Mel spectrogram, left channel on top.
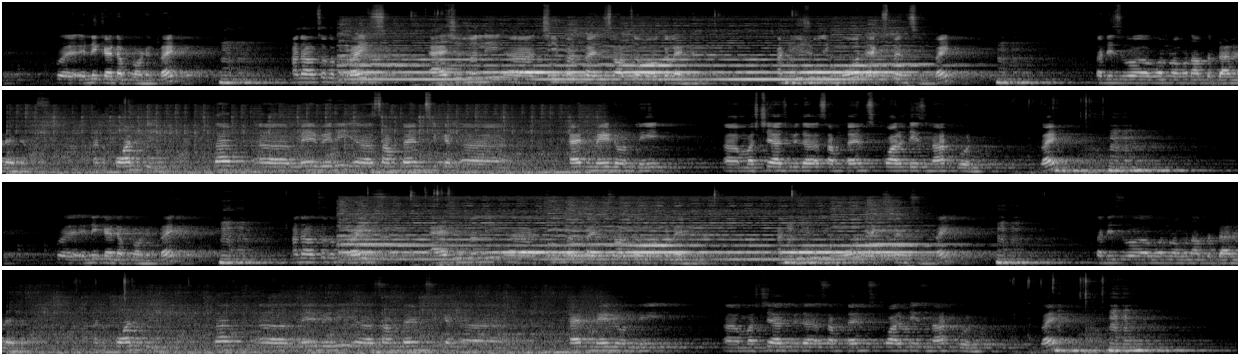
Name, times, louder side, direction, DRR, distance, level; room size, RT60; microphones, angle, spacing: voice 1, 0.5-1.8 2.9-3.8 4.3-7.0 7.7-9.5 10.9-12.7 13.3-14.0 14.5-17.4 18.0-19.0 19.6-22.1 22.7-22.9, left 4 dB, 85° left, 10 dB, 0.9 m, -26 dB
voice 2, 2.2-2.5 7.8-8.2 9.9-10.3 22.9-23.9, right 2 dB, 70° right, 1 dB, 2.2 m, -28 dB
sound 1, 3.3-9.0, left 2 dB, 30° right, 2.7 m, -20 dB
sound 2, 12.4-18.4, left 1 dB, 65° left, 3.2 m, -34 dB
15.0 x 12.0 x 7.9 m, 2.5 s
head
